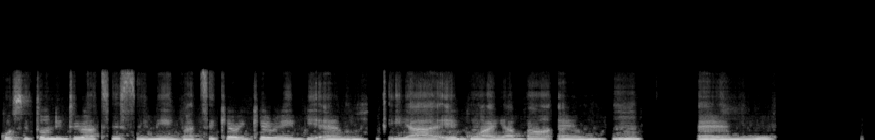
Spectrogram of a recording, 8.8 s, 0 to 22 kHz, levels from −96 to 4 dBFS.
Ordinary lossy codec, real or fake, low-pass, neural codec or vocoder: none; fake; 10.8 kHz; vocoder, 48 kHz, 128 mel bands, Vocos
